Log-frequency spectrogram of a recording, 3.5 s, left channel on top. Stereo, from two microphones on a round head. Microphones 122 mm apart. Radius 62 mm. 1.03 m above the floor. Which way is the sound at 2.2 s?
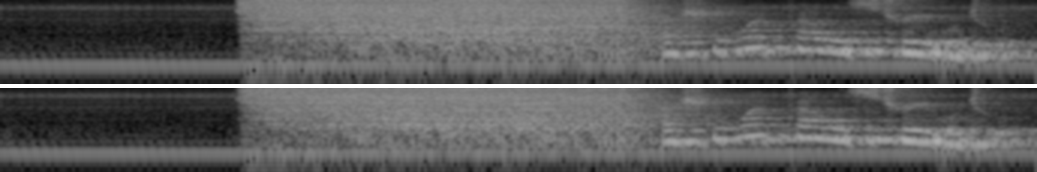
20° right (ahead or behind).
